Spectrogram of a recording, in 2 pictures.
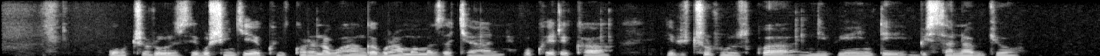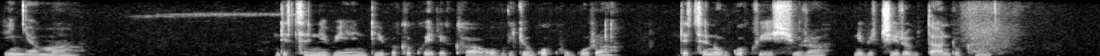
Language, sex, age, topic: Kinyarwanda, female, 36-49, finance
